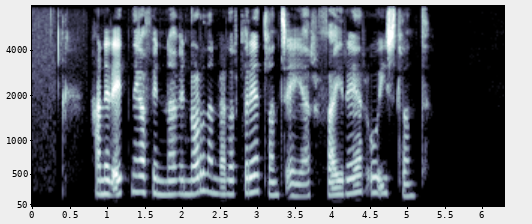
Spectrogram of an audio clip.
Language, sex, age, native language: Icelandic, female, 20-29, Icelandic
